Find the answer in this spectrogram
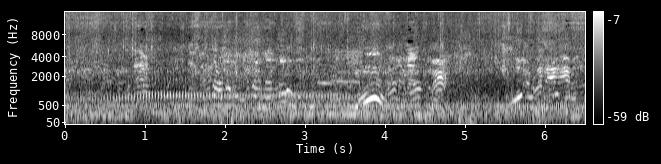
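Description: Bamboo hummers (guangan) on Balinese kites droning in the wind, several steady pitches layered at once, with crowd voices and gliding calls over them.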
